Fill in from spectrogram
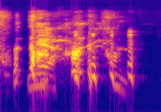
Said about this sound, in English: Sorry, buddy. You're gonna have to excuse me. I still have a lot of congestion, so I'm coughing more than I intend to here.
